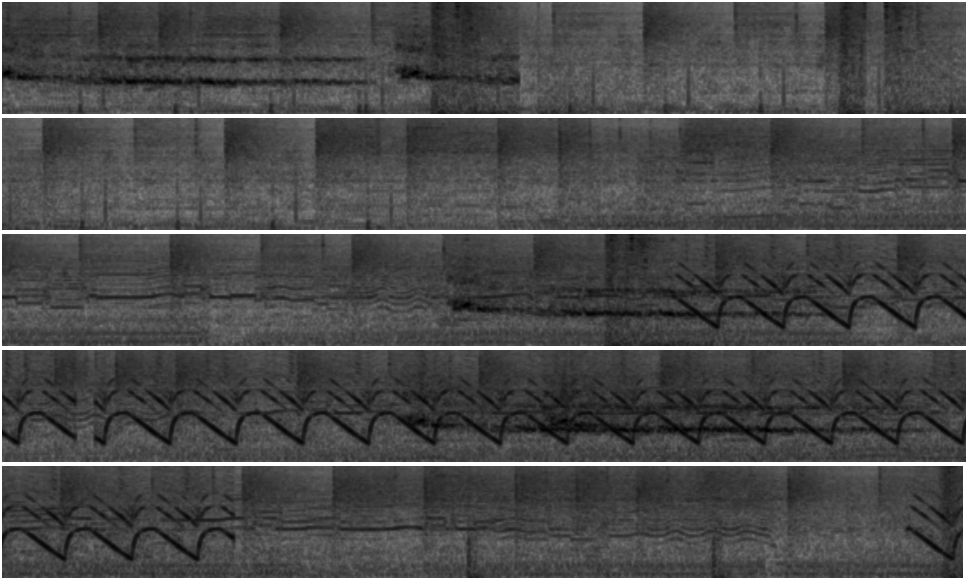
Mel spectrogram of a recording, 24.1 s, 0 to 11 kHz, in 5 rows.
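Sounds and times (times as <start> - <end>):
police siren yelping: 11.9 - 22.0, 23.8 - 24.0.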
